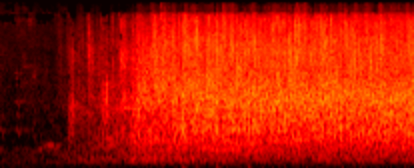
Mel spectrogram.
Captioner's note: applause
